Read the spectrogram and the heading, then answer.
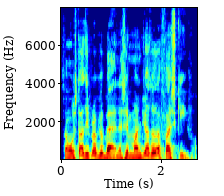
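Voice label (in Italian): "da fa schifo", dialettale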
